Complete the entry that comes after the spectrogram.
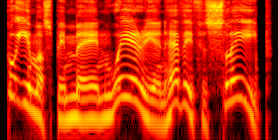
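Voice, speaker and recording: A man's voice: a little high, big pitch swings, moderate pace, a bit bright, no echo, studio quality, voice pushed up. A man voicing a fussy, kindly Yorkshire landlady in a storybook, exclaiming in deferential dialect and easily alarmed. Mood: flustered, alarmed.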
